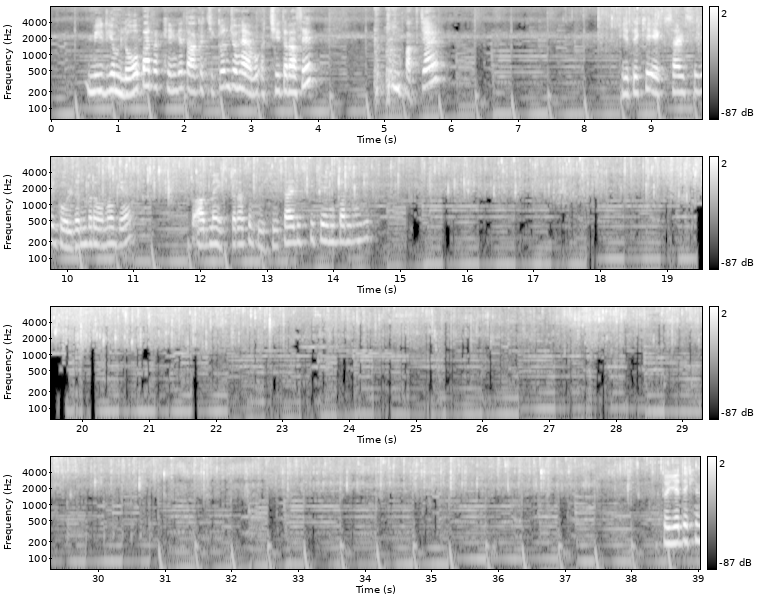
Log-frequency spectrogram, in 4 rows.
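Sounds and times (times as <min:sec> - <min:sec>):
chicken frying in hot oil: 0:08.1 - 0:39.0.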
